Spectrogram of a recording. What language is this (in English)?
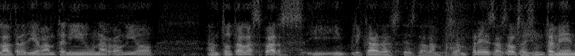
Catalan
